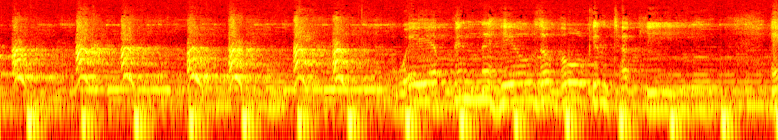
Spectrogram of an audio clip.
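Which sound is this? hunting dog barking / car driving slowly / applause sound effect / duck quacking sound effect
hunting dog barking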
